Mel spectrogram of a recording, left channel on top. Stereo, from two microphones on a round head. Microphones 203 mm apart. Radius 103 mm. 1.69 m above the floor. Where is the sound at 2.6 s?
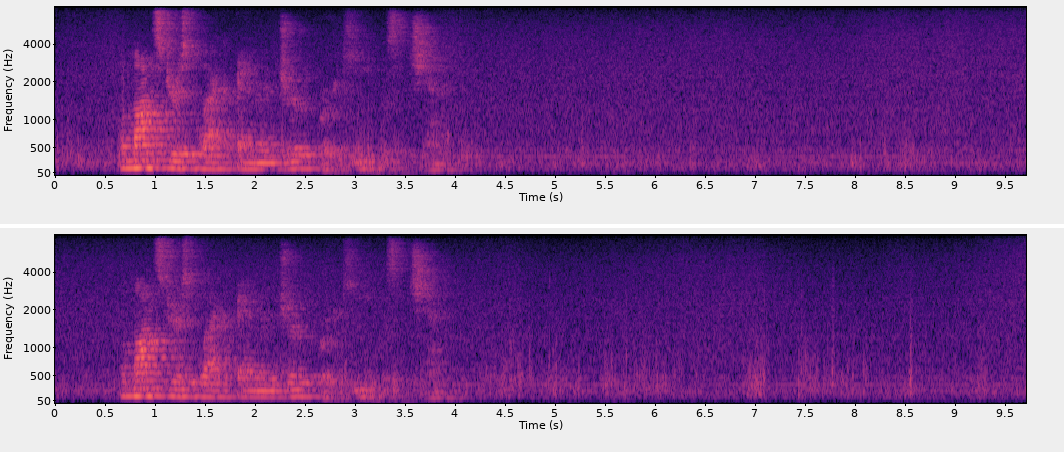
20° right (ahead or behind), 1.4 m.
